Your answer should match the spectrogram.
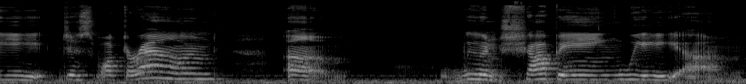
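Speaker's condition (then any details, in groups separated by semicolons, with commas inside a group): Cerebral palsy; infant ventilator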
